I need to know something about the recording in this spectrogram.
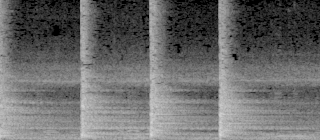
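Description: Metal clanks sharply as pipes are handled.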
